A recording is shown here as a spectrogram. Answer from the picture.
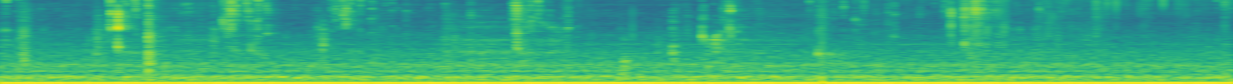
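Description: Close-miked chewing of a custard egg tart: faint, scattered soft clicks and crackles of mouth and pastry, over a steady low hum.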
